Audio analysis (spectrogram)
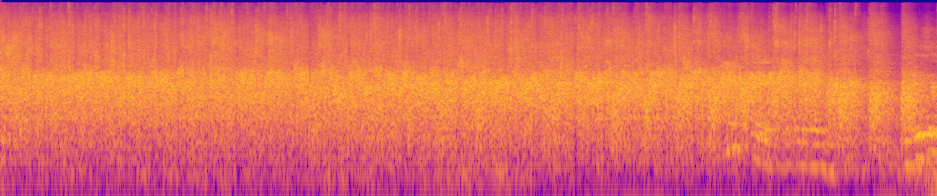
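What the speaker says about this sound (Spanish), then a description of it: "¿Por qué no dan un aplauso a Jesús?" A church congregation applauds Jesus during a Spanish-language sermon, loud dense clapping filling the room throughout, with a few voices briefly heard as it tails off.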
